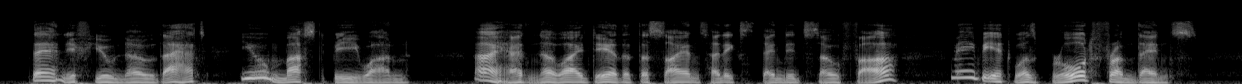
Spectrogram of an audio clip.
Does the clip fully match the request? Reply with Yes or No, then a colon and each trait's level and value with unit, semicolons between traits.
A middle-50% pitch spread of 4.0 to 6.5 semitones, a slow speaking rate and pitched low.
Yes: average, 4.6 semitones; slow, 125 wpm; very low, 95 Hz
